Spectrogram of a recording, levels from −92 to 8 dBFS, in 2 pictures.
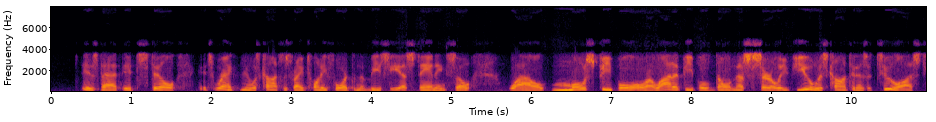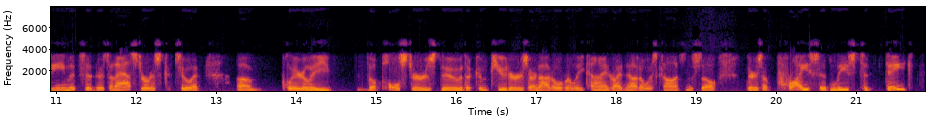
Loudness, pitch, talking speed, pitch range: -22 LUFS, 105 Hz, 175 wpm, 100-115 Hz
